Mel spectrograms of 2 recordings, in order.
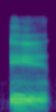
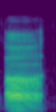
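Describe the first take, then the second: First: "aunt" said like "ant"; ant pronunciation. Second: "aunt" said as "ahnt"; ahnt pronunciation. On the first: Showing viewers a regional version, "aunt" said as "ant". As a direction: say "aunt" with the short a of "cat". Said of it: "you got me fucked up". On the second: Repeating Boston's version for viewers, "aunt" said as "ahnt". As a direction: open ah vowel in "aunt", not the a of "cat". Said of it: "how you say it". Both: Shown as a demonstration.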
